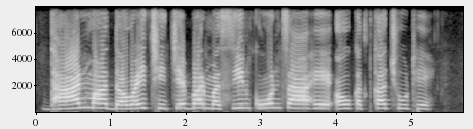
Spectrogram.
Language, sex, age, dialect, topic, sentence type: Chhattisgarhi, female, 25-30, Eastern, agriculture, question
